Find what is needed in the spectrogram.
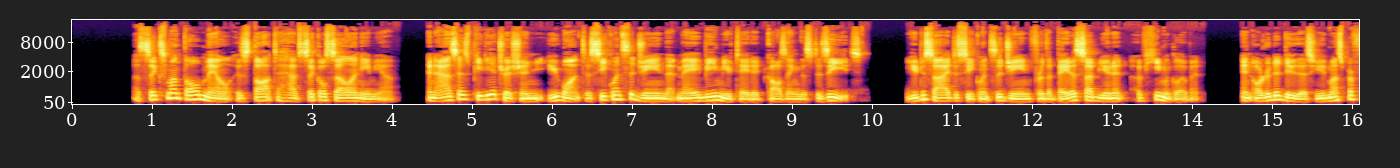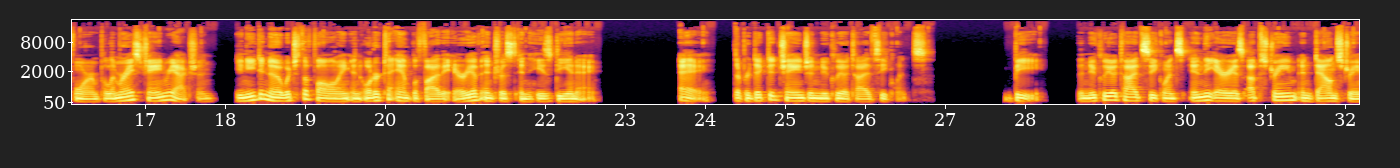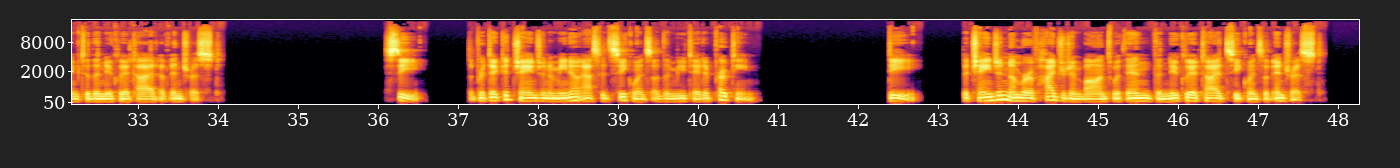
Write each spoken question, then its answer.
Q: You need to know which of the following in order to amplify the area of interest in his DNA.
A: The correct answer is B. The nucleotide sequence in the areas upstream and downstream to the nucleotides of interest.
